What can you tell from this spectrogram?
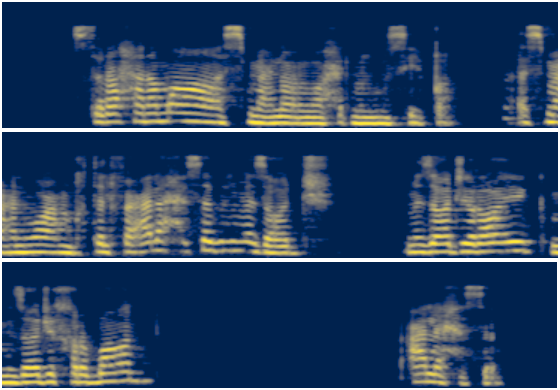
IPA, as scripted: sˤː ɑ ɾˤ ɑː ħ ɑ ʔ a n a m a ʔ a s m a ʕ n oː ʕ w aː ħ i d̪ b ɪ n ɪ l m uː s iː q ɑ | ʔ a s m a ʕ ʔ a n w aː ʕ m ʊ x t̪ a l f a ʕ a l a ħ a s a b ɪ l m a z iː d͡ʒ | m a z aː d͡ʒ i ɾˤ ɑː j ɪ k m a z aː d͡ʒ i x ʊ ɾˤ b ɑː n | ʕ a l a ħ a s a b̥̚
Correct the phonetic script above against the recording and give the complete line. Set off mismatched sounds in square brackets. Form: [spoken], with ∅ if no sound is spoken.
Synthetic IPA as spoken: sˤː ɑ ɾˤ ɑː ħ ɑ ʔ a n a m a ʔ a s m a ʕ n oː ʕ w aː ħ [ɪ] d̪ [m] ɪ n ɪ l m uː s iː q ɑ | ʔ a s m a ʕ ʔ a n w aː ʕ m ʊ x t̪ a l f a ʕ a l a ħ a s a b ɪ l m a z [aː] d͡ʒ | m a z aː d͡ʒ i ɾˤ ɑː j ɪ [ɡ] m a z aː d͡ʒ i x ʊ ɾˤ b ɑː n | ʕ a l a ħ a s a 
